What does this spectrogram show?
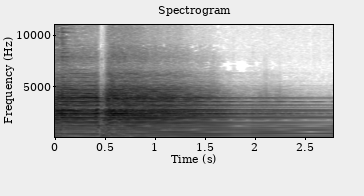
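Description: A heavily distorted electric guitar chord played through a Ron Ellis humbucker pickup, struck once with a sharp attack and left ringing loud, its thick overdriven sustain slowly fading. No voices.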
